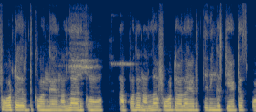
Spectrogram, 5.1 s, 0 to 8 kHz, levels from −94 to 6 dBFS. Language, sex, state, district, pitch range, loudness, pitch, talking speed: Tamil, male, Karnataka, Chamarajanagar, 150-160 Hz, -20 LUFS, 155 Hz, 140 wpm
